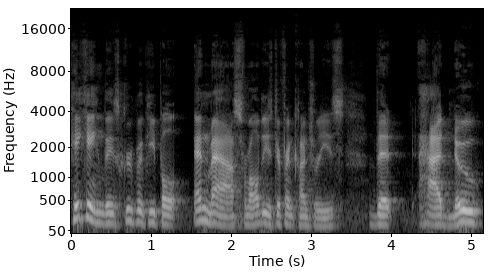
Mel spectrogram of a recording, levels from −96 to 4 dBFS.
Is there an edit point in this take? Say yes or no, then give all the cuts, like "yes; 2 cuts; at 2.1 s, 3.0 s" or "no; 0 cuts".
yes; 1 cut; at 3.7 s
